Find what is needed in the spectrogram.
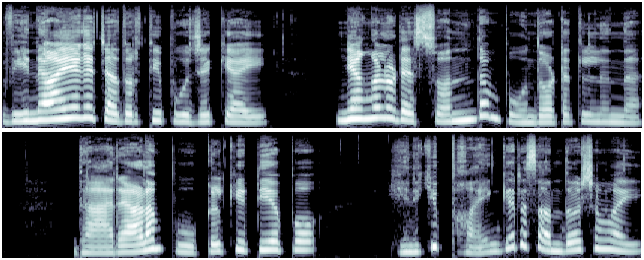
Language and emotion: Malayalam, happy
